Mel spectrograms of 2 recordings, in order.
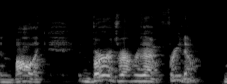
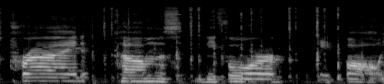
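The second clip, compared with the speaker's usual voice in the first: very slow, weighty proverb; solemn saying; 3 dB louder, much slower than usual. Shown as a demonstration. Teacher quoting the proverb to the class, slow and solemn. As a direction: lay each word down gravely. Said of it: "There's this saying that, um, goes".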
